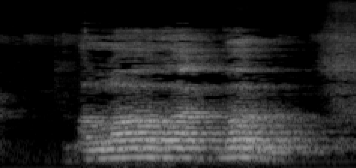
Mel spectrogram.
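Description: A man's voice chanting a short Arabic prayer phrase in a drawn-out, steady-pitched recitation. The phrase begins about half a second in and fades near the end.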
